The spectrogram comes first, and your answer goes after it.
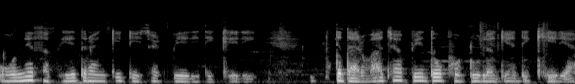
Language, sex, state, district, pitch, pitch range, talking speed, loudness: Rajasthani, female, Rajasthan, Churu, 150 Hz, 140-160 Hz, 135 wpm, -22 LUFS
